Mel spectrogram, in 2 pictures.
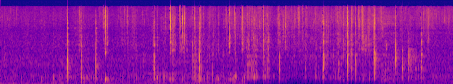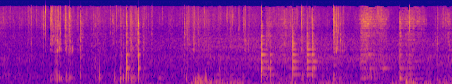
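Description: Chunks of onion, carrot and potato being pushed off an aluminium tray and dropping into a steaming pot, a rapid run of knocks, clicks and plops. A little after ten seconds in, the metal tray clinks and rings against the pot's rim.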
